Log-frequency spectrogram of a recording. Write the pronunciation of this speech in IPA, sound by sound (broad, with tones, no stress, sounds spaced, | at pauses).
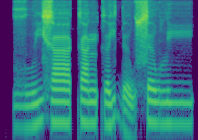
ɣ u˧˥ j ɣ aː˧ k a˧ ŋ k ə˧˥ j ɗ ə˨˩˨ w s ə˧ w l i˧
